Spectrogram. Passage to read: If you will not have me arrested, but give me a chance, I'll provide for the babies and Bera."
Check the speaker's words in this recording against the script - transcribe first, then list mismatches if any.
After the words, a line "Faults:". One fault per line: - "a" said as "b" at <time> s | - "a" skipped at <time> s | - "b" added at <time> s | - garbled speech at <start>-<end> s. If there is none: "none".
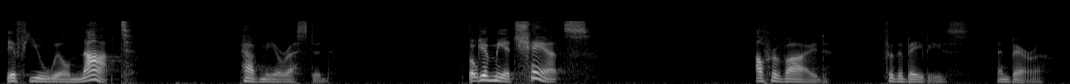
If you will not have me arrested, but give me a chance, I'll provide for the babies and Bera."
Faults:
none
